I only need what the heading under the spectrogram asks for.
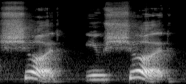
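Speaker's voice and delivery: "should" stressed, high and loud. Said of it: "I had a button pushed".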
